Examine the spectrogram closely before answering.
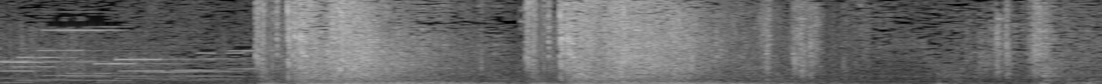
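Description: Guns fire in loud rapid bursts.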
